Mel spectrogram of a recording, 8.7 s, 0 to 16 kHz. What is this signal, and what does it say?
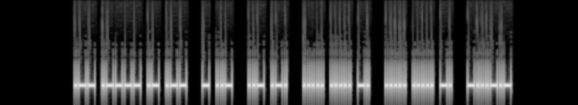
Morse code, heard as a keyed tone, about 34 wpm, 700 Hz. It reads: W1AW TU UR 55N 55N <BK>
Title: Common QSO Phrases Encore 35wpm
